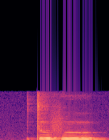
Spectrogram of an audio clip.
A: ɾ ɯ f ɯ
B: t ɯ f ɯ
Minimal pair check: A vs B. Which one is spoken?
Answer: B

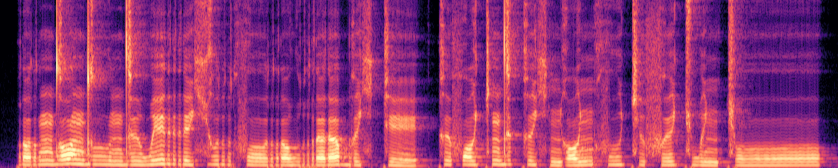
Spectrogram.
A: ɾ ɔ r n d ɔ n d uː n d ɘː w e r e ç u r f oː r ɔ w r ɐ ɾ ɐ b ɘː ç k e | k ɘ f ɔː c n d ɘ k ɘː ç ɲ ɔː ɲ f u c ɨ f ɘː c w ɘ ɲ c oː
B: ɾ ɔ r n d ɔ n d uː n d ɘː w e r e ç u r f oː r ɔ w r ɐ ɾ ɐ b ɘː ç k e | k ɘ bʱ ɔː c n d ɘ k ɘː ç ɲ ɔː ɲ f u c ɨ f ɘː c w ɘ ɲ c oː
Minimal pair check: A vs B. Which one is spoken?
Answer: A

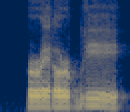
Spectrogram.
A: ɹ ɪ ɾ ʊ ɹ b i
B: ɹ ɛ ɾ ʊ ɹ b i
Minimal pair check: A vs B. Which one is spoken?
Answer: A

